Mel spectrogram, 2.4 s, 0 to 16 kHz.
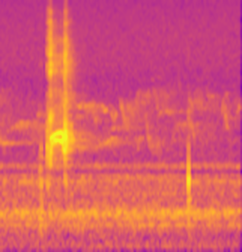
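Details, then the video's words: Black woodpecker chick calling for food at Ås, Norway, 25 May 2017: two quick, harsh, raspy notes close together, then one faint short note a second later, over a steady background hum. "Black Woodpecker"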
